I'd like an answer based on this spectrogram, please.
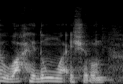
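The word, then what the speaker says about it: واحد وعشرون: उर्दू में इसका प्रोनाउंसिएशन होगा 21। ठीक है, लेकिन अरबी में इसको हम बोलेंगे वाहिदुम व इशरून।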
